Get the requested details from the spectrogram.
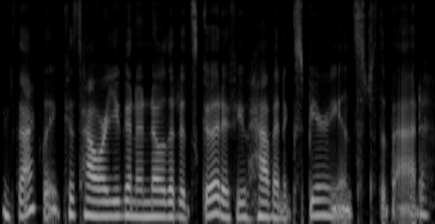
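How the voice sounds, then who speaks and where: A woman's voice: fairly low pitch, fairly even intonation, fairly quick, darkish tone, smooth, dry recording, studio quality. A woman in her thirties, co-hosting a podcast, speaking earnestly and emotionally in casual chat. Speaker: podcast co-host.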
